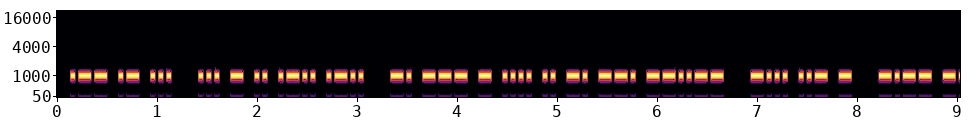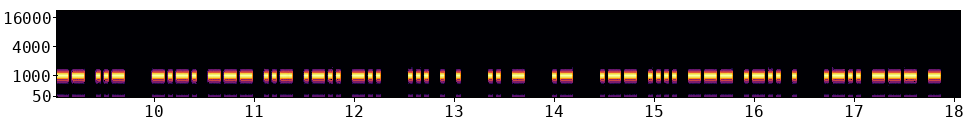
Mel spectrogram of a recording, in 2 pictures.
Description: Morse code, heard as a keyed tone, about 30 wpm, 1000 Hz. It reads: WAS STILL NOTHING, BUT YOU COULD SEE IT A WHOLE LOT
